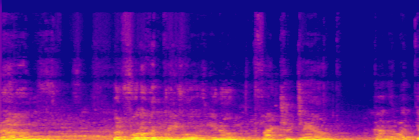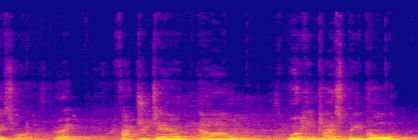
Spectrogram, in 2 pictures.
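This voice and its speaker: Wry English man in an echoey hall. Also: on the high side. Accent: English, Midlands. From England. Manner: wry, self-deprecating. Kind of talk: stage Q&A chat. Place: large hall with audience. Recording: echoey hall, far off, crowd.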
